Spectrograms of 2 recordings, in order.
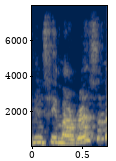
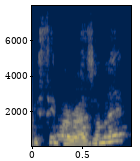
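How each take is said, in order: First: Higher, louder, incredulous; mock-outraged repeat of the question; indignant retort. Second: Said in the usual way. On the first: To the college staff, indignant and higher.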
